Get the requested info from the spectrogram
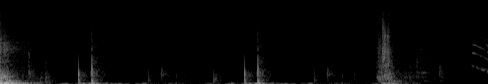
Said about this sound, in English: He opens the door, revealing a shirtless man.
